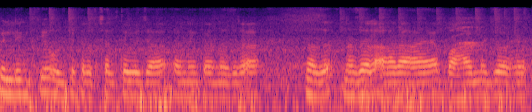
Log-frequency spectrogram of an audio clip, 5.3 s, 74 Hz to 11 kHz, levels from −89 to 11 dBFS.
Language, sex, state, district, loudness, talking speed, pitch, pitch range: Hindi, male, Punjab, Kapurthala, -15 LUFS, 225 wpm, 145 Hz, 140-150 Hz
